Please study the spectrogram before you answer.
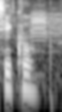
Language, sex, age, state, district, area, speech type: Hindi, male, 18-30, Rajasthan, Nagaur, rural, read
